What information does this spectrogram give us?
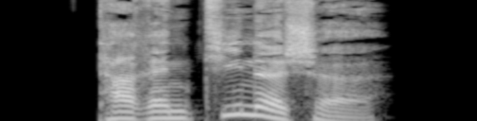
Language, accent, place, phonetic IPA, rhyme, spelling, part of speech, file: German, Germany, Berlin, [taʁɛnˈtiːnɪʃə], -iːnɪʃə, tarentinische, adjective, De-tarentinische.ogg
- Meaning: inflection of tarentinisch: 1. strong/mixed nominative/accusative feminine singular 2. strong nominative/accusative plural 3. weak nominative all-gender singular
